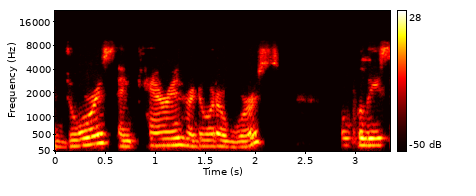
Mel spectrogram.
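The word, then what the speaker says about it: Wurst: Their name is W-U-R-S-T, Worst is how you say it, is a part of Sullivan's ongoing efforts, and the Plantation Police then became involved.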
